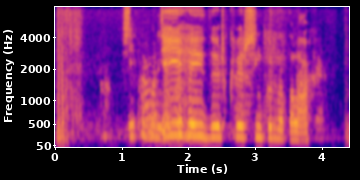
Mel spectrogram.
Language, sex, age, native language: Icelandic, female, 14, Icelandic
